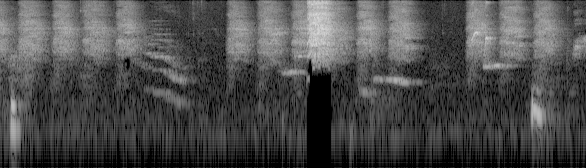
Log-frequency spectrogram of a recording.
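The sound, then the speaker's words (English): Quaker parrots squawking in repeated harsh, raspy bursts, with a few short whistling calls between them and a sharper screech near the middle, alone with no voices. “Oh, Quakers are having a shout.”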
